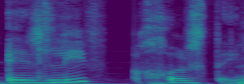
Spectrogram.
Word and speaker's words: Schleswig-Holstein: a ver si lo digo bien, Schleswig-Holstein. – Yo creo que te ha sonado, vamos, que ha sonado muy bien, ha quedado muy bien.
